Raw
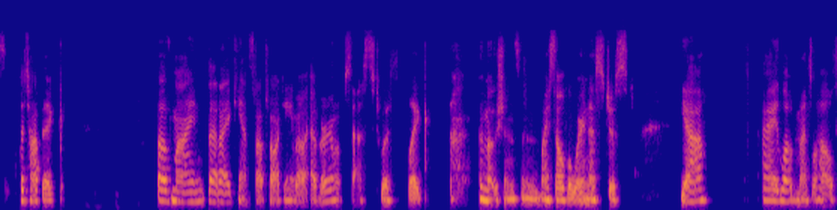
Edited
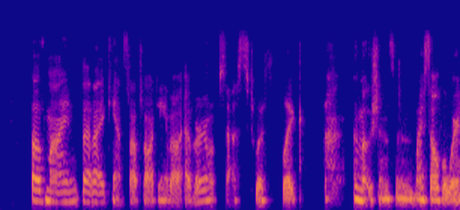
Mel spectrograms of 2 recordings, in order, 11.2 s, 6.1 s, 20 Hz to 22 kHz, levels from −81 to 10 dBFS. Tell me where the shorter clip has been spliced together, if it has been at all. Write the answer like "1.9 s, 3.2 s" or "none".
none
